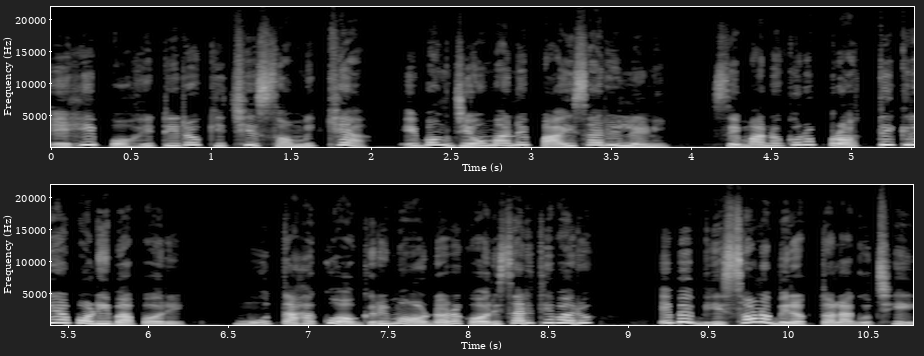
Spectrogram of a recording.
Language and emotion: Odia, disgusted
